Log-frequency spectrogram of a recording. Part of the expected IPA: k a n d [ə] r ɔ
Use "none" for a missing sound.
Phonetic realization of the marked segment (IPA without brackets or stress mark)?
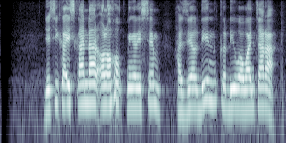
a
